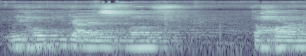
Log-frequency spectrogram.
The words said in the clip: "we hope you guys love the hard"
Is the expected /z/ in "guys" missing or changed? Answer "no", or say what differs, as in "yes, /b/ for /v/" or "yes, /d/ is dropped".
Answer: no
